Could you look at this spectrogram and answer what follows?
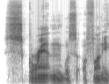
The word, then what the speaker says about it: Scranton: And if you're from here, you don't pronounce the T. – Right, Scranton. – Scranton. – Scranton.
